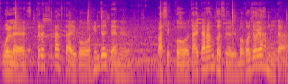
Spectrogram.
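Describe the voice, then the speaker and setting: The voice moves through very wide pitch swings as music plays in the background. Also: man. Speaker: job seeker vlogger. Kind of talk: vlog voiceover narration. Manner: deliberately altered voice.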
